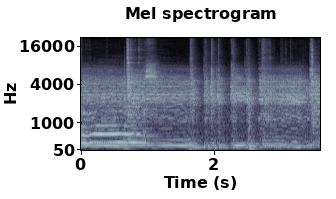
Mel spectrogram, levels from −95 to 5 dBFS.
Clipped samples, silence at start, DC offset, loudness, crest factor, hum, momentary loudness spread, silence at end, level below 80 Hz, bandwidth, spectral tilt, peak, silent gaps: under 0.1%; 0 s; under 0.1%; -24 LUFS; 18 dB; none; 6 LU; 0 s; -56 dBFS; over 20 kHz; -2.5 dB/octave; -8 dBFS; none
